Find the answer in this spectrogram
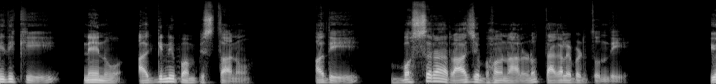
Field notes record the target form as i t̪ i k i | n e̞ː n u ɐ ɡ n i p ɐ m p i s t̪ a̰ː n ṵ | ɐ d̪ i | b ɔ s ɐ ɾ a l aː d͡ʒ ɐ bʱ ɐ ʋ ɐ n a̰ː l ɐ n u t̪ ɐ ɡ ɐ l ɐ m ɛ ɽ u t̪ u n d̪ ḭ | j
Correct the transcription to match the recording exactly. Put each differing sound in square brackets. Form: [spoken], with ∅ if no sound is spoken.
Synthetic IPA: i [d̪] i k i | n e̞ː n u ɐ ɡ n i p ɐ m p i s t̪ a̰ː n ṵ | ɐ d̪ i | b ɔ s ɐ ɾ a [ɾ] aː d͡ʒ ɐ bʱ ɐ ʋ ɐ n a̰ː l ɐ n u t̪ ɐ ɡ ɐ l ɐ [b] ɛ ɽ u t̪ u n d̪ ḭ | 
